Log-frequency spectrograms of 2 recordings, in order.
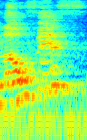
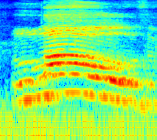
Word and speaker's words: loaves: How do I say it then? Loaves. Very good. So we spell that with a V. L-O-A-V-E-S. Loaves. As you can see, when that word has an F, when we make it plural, we put a V.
